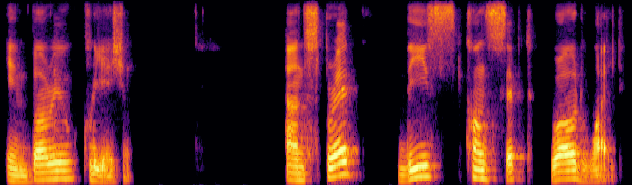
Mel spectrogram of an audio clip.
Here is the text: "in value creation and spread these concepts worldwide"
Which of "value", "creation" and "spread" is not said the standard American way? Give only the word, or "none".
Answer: value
